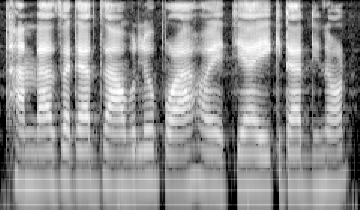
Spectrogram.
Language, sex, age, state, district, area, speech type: Assamese, female, 45-60, Assam, Jorhat, urban, spontaneous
